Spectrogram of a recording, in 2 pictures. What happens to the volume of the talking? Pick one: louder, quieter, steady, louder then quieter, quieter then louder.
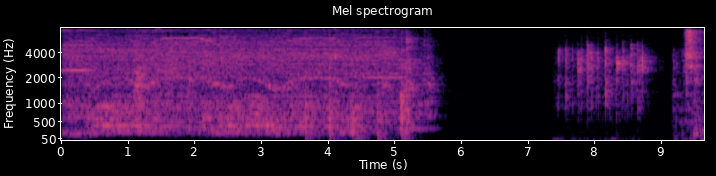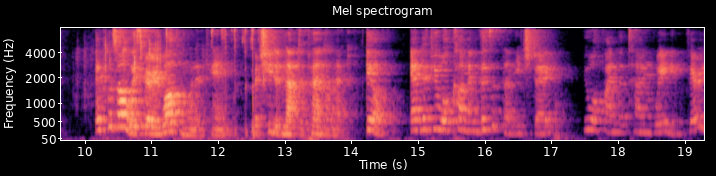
quieter.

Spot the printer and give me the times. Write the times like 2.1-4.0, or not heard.
0.0-5.6.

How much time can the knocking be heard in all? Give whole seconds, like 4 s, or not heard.
2 s.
